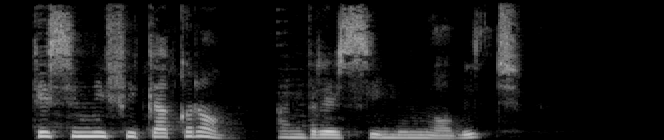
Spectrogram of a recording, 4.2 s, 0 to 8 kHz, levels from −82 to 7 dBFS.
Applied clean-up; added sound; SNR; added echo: neural mask model DeepFilterNet 3.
